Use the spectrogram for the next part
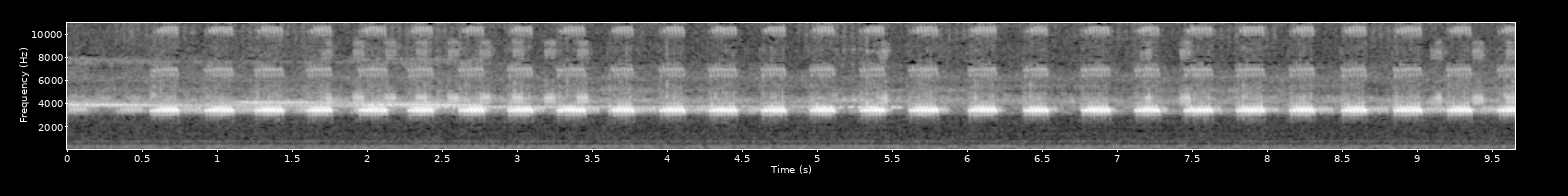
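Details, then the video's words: Grass insects on a deep autumn night in Changnyeong, South Gyeongsang, Korea: steady high chirps pulsing about three times a second, several callers overlapping, with a faint low hum beneath. "깊은밤 가을 풀벌레 소리"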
